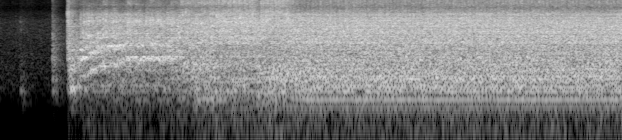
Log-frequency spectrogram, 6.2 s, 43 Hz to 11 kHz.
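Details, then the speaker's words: Husqvarna LGT2654 lawn tractor after new fuel lines and tank, varnished carb still fitted: quick crank, catches at once and settles into a steady, even idle with no misses or knocks; normal start and idle. "Considering how much varnish is in that carb, the fact that it runs that well is I'm going to do, I'll show you."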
